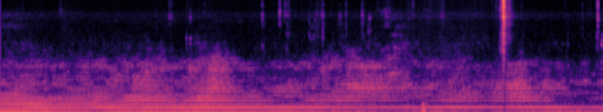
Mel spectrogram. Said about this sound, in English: A lot of times the planes go over top me. I live by an international airport.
